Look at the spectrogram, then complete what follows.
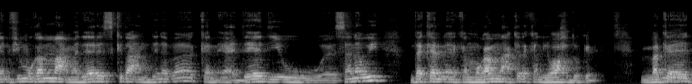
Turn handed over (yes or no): no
